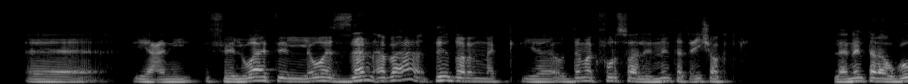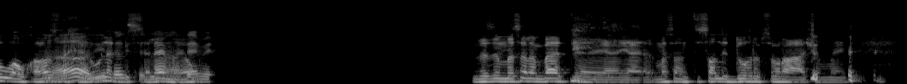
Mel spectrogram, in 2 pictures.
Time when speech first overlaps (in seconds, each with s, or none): 9.5 s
